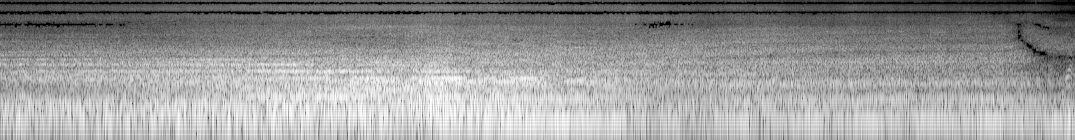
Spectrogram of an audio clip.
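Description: A harvester engine drones loudly close by, growing louder as it passes and then fading away.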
